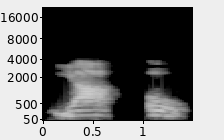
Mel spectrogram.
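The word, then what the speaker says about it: Ya'oh: His name is spelled Y-A apostrophe O-H. It's the pronunciation. It's a sound that is important. Yah-O.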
